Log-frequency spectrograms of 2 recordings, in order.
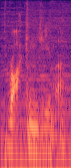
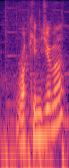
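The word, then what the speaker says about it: Rokkenjima: I learned today that the island is not pronounced rocking Jima don't get me wrong I'm still probably going to call it that I think it's Rin Jima I think that's how I think that's how you say it but uh you know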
